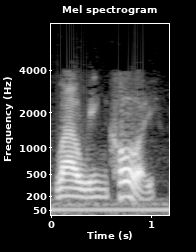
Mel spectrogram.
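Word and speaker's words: Lau Wing Kui: We're talking about Lau Wing Koi, which is pronounced differently than it's spelled, K-U-I.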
